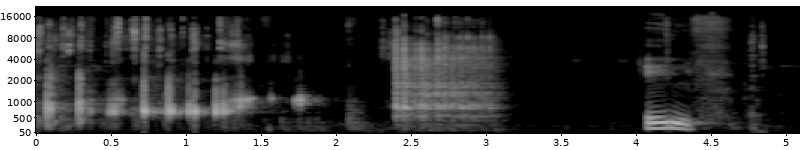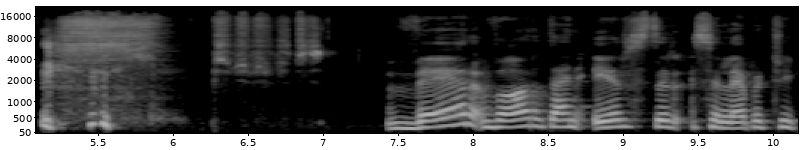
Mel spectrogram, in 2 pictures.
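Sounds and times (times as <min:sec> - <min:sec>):
three small dice rattling onto a hard surface: 0:00.0 - 0:03.2
speech: 0:04.1 - 0:05.6, 0:07.4 - 0:10.1.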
